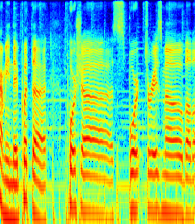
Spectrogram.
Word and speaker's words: Porsche: the 96 Porsche Carrera, or Porsche Carrera, however you guys want to pronounce it. The proper way though is Porsche.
